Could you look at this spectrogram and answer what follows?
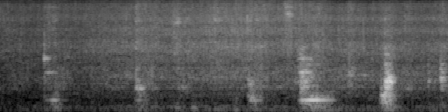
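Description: Bitter gourd pieces fry with jaggery in a kadai, giving a soft, quiet sizzle broken by a few short stirring scrapes and clinks spaced a second or so apart.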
